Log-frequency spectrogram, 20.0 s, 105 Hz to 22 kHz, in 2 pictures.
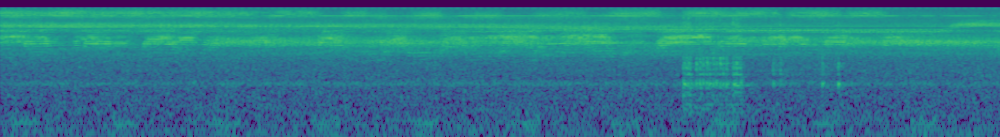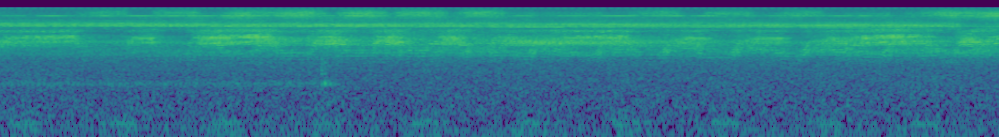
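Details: A Minmin cicada (robust cicada) chorus recorded on 24 July 2016 drones in a loud, shrill, pulsing buzz that rises and falls in regular throbs; a thinner steady whine joins partway, and one brief knock interrupts.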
